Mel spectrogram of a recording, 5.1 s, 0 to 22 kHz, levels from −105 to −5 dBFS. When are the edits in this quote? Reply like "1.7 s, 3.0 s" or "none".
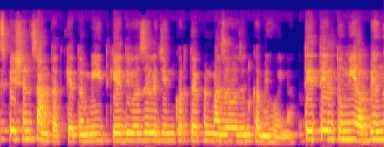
3.9 s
